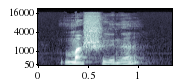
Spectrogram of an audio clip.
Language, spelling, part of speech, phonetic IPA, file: Russian, машина, noun, [mɐˈʂɨnə], Ru-машина.ogg
- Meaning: 1. car, motor vehicle 2. machine 3. computer 4. accelerator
